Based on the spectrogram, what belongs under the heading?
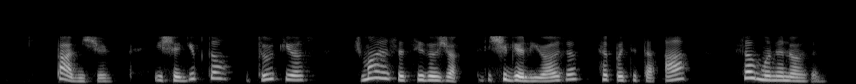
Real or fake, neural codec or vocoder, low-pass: fake; autoencoder, 22.05 kHz, a latent of 192 numbers a frame, VITS, trained on one speaker; 3.6 kHz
